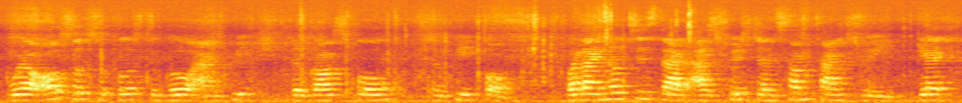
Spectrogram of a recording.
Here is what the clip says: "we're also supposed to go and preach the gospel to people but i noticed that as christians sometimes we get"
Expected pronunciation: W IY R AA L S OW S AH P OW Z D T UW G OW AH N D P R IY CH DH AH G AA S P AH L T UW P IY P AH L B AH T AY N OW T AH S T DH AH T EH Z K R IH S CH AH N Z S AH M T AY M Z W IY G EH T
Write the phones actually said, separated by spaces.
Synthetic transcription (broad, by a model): W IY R AA L S OW S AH P OW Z T UW G OW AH N P R IY CH DH AH G AA S P AH L T UW P IY P AH L B AH T AY N OW T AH S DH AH T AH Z K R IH S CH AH N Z S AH M T AY M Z W IY G EH T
